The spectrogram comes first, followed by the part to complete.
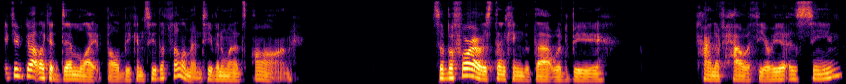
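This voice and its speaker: A man's voice: fairly low pitch, sing-song, moderate pace, long pauses, muffled recording. A man chatting casually and playfully to himself and his viewers while he draws, rambling along as an indie game developer on a devlog. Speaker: visual novel developer streaming while drawing.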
